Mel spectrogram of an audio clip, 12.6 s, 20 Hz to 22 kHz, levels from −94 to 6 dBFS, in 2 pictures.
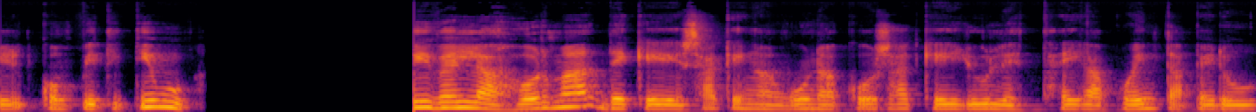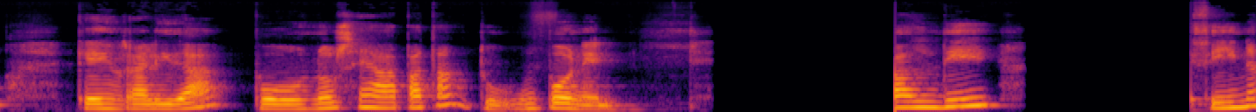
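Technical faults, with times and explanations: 1.45–2.07 s, 10.14–10.75 s and 11.63–12.23 s: clipped start after a pause. The output device drops into a low-power state during the short silences before each of these points (about 0.51 s, 0.38 s and 0.31 s) and needs time to wake and lock again, so roughly 0.6 s of the returning speech (617 ms, 614 ms and 603 ms) never reaches the listener. Each phrase therefore bursts out of silence already underway, missing its opening sounds.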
